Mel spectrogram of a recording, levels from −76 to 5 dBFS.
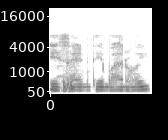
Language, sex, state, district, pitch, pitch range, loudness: Bengali, male, West Bengal, Purulia, 105 Hz, 105-115 Hz, -37 LUFS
